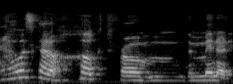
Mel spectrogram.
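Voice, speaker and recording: A woman with a Salvadoran accent speaks at a fairly slow pace over noticeable background noise. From El Salvador. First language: Spanish. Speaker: yoga instructor. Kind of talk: interview.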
